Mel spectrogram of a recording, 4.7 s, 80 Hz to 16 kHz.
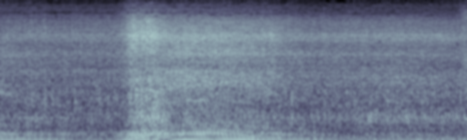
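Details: Rebuilt Brabus 6x6 Mercedes-Benz G-Wagon, recorded outside for exhaust sound: deep smooth rumble swelling cleanly through a quick rev and settling back, no misses or knocks; healthy, runs great.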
